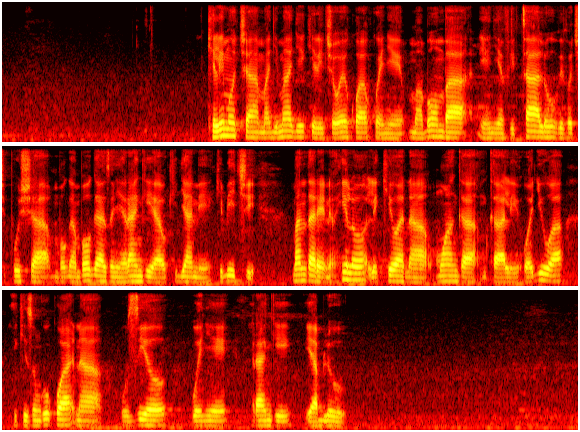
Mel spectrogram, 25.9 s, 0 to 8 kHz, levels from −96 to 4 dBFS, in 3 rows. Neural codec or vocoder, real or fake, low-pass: none; real; 7.2 kHz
